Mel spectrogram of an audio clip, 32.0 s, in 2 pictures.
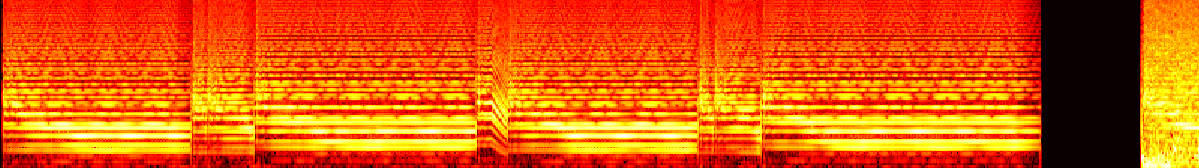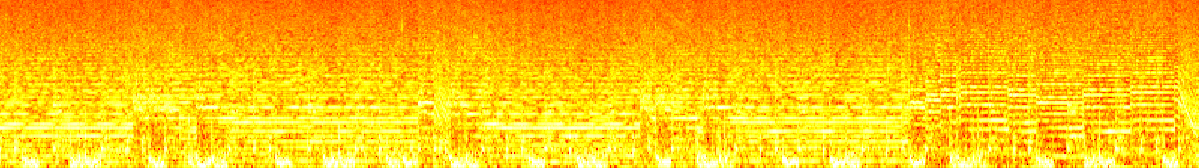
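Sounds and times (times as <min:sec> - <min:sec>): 
guitar: 0:00.0 - 0:13.7, 0:15.2 - 0:31.9.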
